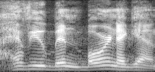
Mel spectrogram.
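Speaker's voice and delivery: ordinary delivery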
